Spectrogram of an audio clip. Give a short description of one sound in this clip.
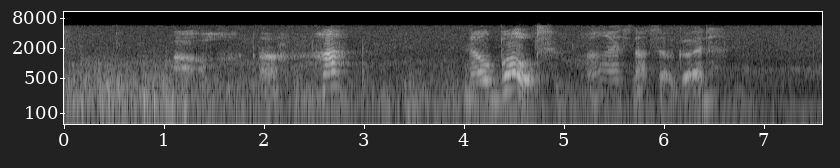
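A woman speaks with strain and exasperation.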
